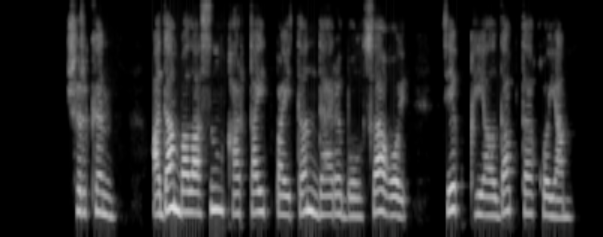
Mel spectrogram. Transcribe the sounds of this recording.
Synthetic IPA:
ʃɪɾkʲɪn | ɑd̪ɑmbɑlˠɑsəɴqʰɑɾt̪ɑjt̪̚pɑjt̪ənd̪æɾɪbo̞lˠsɑʁo̞j | d̪̥e̞p̚qʰijɑlˠd̪ɑp̚t̪ɑqʰo̞jɑm

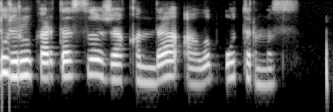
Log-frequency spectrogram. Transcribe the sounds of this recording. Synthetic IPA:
ʒʏɾukʰart̪asəʒɑqənd̪ɑʔɑlˠəp̚wo̞t̪əɾməz̥

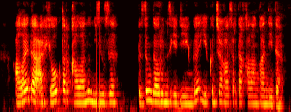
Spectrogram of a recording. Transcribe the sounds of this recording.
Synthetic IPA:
ɑlˠɑjd̪ɑʔɑ̰rxʲeo̞lˠok̚t̪ɑɾqʰɑlˠɑnəne̞ɡʲɪzɪ | b̥ɪzd̪ɪŋd̪æwɪɾɪmɪzɡʲe̞d̪e̞jɪŋɡʲɪje̞kʲɪnʃɪʁɑsəɾd̪ɑqʰɑlˠɑɴʁɑnd̪ejd̪ɪ

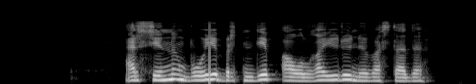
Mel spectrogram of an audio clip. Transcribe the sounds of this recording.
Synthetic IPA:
æɾse̞nːɪŋbo̞jəbɪɾt̪ɪnd̪e̞pɑwəlˠʁɑʏjɾe̞ne̞bɑst̪ɑd̪ə

